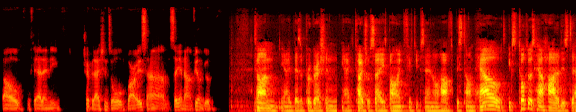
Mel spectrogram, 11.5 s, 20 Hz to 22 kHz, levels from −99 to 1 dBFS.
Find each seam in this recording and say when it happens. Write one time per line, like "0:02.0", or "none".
0:04.1
0:05.1
0:06.7
0:09.1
